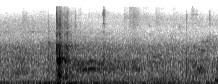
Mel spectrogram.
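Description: A single sharp clack of hard plastic about half a second in, as a small tool is handled in a plastic manicure tray, over a steady low hum.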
